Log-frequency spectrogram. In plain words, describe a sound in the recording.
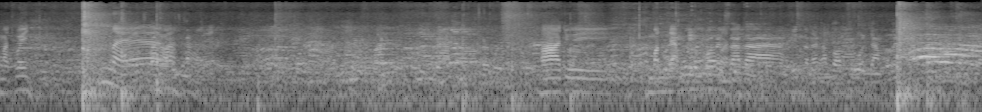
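A ball is kicked with a sharp thump.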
